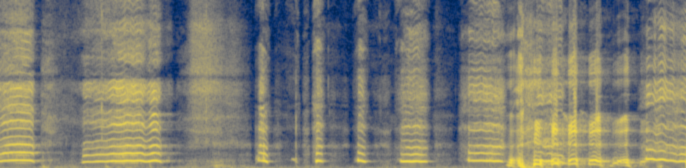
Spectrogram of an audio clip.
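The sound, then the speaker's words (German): A voice imitates the high-pitched wailing made during first cold showers, letting out several long, shrill, quavering cries separated by short breathy gasps, then breaking into laughter near the end. Fairly loud. “man muss sagen, für alle da draußen, wir haben beide ähm, sehr hohe Töne angestimmt bei diesen ersten kalten Duschen.”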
